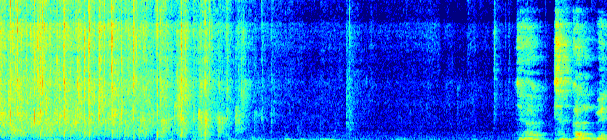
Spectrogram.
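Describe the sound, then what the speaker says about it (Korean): Audience applause at a school admissions information session, dense clapping that fades over several seconds into room noise, followed by a few loud thumps and handling sounds. "큰 박수 받아주시기 바랍니다."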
